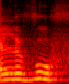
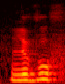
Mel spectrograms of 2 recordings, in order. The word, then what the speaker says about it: Lwów: Em polonês é Lwów. Lwów.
